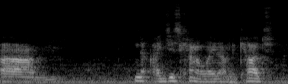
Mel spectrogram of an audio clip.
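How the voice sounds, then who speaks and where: Audible room echo surrounds a man who talks at a moderate pace with fairly even intonation. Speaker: vlogger sharing illness experience. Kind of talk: personal video diary. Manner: casual, many filler words.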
